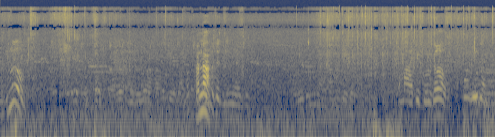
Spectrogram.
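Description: An elephant rustles and crunches dry leaves underfoot.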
